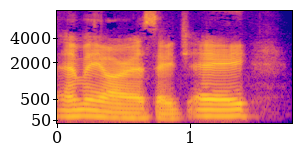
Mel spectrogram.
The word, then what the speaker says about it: Marcia: Marcia as Marsha.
